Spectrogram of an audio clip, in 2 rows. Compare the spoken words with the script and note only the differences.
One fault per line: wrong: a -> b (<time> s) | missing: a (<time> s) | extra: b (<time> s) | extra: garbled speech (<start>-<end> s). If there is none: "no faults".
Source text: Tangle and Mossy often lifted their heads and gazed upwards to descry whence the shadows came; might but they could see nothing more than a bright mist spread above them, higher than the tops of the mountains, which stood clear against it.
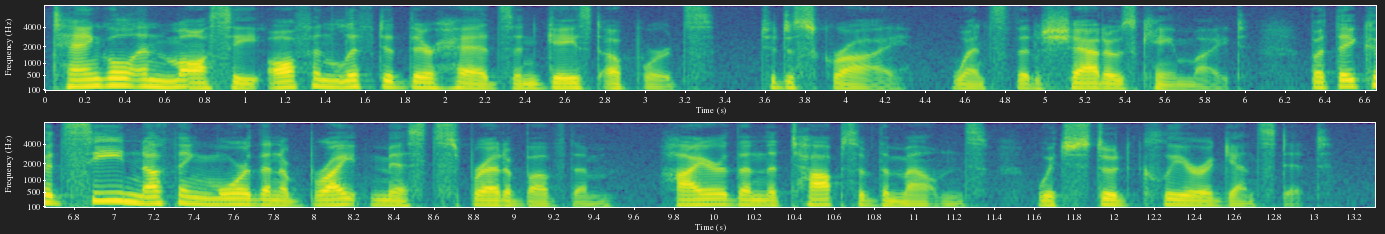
no faults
